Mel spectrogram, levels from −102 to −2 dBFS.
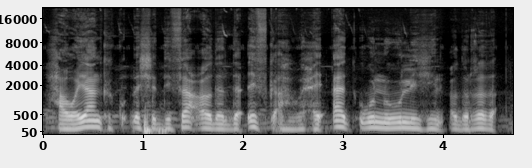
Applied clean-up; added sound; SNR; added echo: none; none; none; none.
